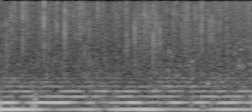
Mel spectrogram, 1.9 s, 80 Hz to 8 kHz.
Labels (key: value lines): label: biophony, midshipman
recorder: SoundTrap 500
